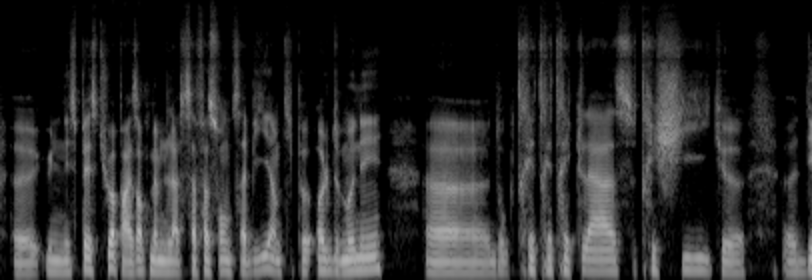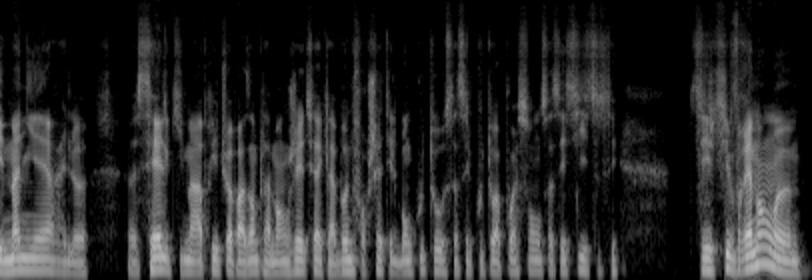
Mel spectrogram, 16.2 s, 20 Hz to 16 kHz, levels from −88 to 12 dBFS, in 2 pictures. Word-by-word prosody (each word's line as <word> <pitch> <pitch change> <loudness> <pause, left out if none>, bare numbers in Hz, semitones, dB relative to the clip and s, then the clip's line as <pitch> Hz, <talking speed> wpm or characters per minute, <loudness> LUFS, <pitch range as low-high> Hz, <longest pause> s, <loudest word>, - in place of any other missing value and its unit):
heu, 90 0 -2
une 100 -1 -3
espèce 110 +2 -1
tu - - -11
vois, 130 - +5
par 95 - +4
exemple 105 +3 +1
même 100 -1 +2
la 100 - +2
sa - - -1
façon 105 0 +2
de 105 - -11
s'habiller 110 +6 -3
un 105 - -1
petit 105 +1 -13
peu 105 0 -3
old 110 -1 +1
money. 115 +4 +2 0.4
Heu, 95 -1 0
donc 95 +1 -11
très, 115 - -4
très, 110 0 -6
très 110 -1 -4
classe, 105 -1 0
très - - -7
chic, 115 -2 -2
heu 95 -2 -4 0.4
heu, 95 0 -5
des 105 +2 +1
manières 110 0 +3
elle, 95 -1 -7
heu 90 0 -4 0.4
heu, - - -5
c'est 115 - +5
elle 115 -2 +4
qui - - -13
m'a 100 -2 +2
appris, 110 +2 -2
tu - - -10
vois, - - +2
par 95 - +6
exemple, 105 +1 -1
à - - +1
manger, 95 +3 +1
tu - - -9
sais 110 - 0
avec 100 - -1
la 90 - +1
bonne 105 +1 +1
fourchette 100 +1 -6
et - - -5
le 90 - -8
bon 100 0 -3
couteau, 105 -1 -6
ça - - -9
c'est - - -8
le - - -22
couteau - - -6
à - - -5
poisson, 105 -2 -5
ça - - -8
c'est 105 0 -6
si, 105 +1 -6
ça 105 -1 -11
c'est 105 0 -13 0.7
c'est 110 -1 0
c'est 135 +5 +1
vraiment, 130 +6 +7
heu, 95 -2 +2
105 Hz, 255 wpm, -26 LUFS, 95-110 Hz, 0.7 s, vraiment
